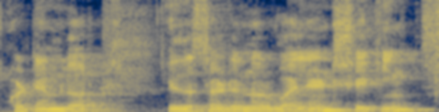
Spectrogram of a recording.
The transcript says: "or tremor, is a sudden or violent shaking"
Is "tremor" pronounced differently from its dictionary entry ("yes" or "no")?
yes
